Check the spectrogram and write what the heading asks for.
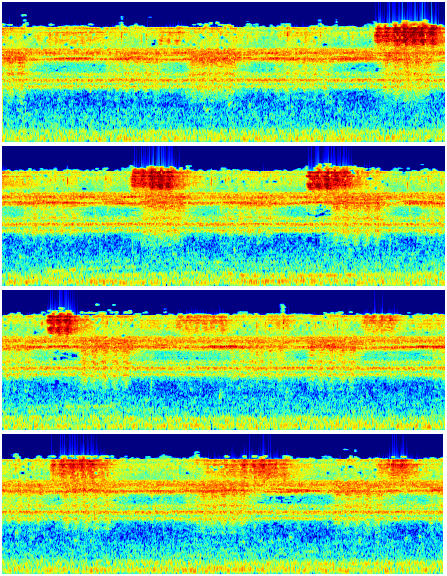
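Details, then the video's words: Crickets in a North Georgia Mountains backyard with a fire pit and koi pond. A steady layered high trill is joined by loud buzzy pulses, roughly every two seconds through the middle. "North Georgia Mountain Cricket Sounds"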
